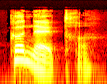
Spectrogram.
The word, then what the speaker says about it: connaître: Okay, so you get this accent circonflexe on the top of E here, but then, you don't pronounce it, okay, so don't be afraid by this accent circonflexe because you won't pronounce it.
